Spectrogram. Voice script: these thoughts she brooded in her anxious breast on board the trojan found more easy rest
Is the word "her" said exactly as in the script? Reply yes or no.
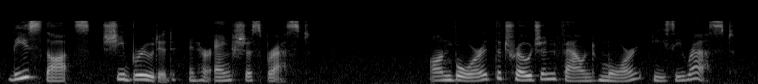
yes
